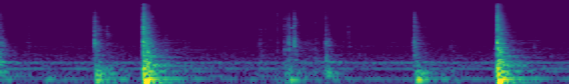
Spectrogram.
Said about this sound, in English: Here's the microwave opening.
